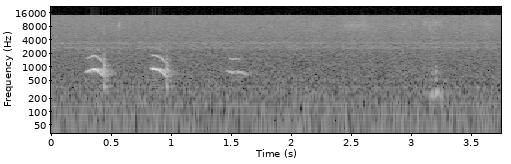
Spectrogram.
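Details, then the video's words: German Shepherd puppies twelve days old, litter of Fan-Widi's HIPPI and Koby von Fidelius, 18 November 2012: two clear high squeaky whimpers about half a second apart, followed by softer fading squeaks in a quiet room. "Schæferhvalpe 12 dage"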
